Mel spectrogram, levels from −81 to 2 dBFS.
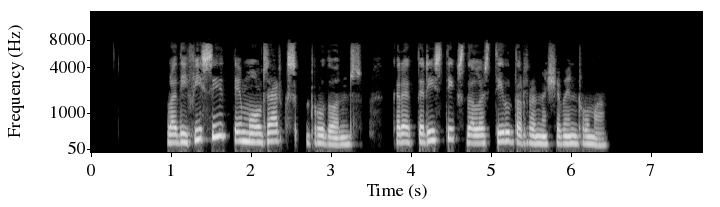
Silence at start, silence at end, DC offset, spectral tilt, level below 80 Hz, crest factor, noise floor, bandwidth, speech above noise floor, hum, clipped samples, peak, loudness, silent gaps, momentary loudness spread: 0.95 s; 1.2 s; under 0.1%; -5.5 dB/octave; -56 dBFS; 14 dB; under -90 dBFS; 7.8 kHz; over 75 dB; none; under 0.1%; -2 dBFS; -16 LUFS; 3.65-3.77 s; 7 LU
